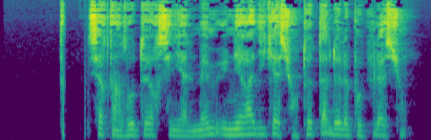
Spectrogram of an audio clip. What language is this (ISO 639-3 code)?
fra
